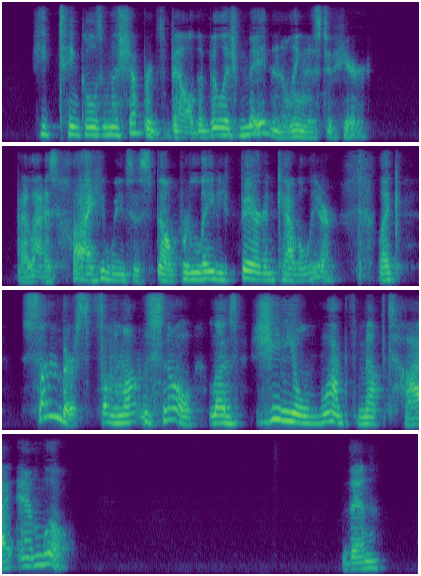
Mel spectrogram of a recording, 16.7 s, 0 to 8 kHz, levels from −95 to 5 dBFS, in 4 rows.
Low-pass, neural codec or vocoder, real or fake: 7.2 kHz; codec, 16 kHz, 1.1 kbps, Voila-Tokenizer; fake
